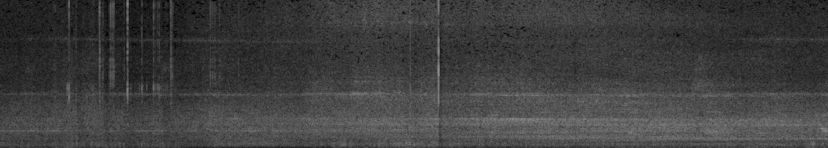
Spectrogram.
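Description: Stadler FLIRT electric multiple unit running along the platform road, its wheel and running noise growing louder from about four seconds in, with a steady high whine over it.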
